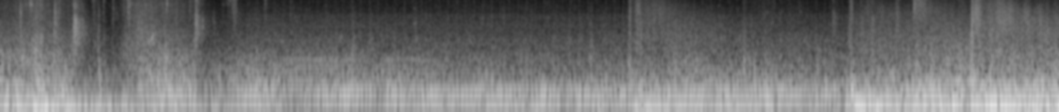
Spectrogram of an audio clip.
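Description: A tank engine rumbles nearby.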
